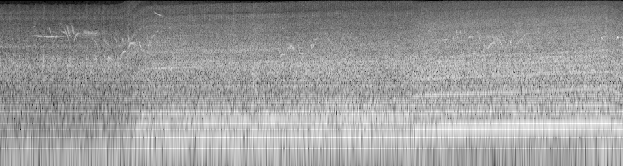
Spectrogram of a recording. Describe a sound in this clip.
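A truck engine hums steadily and rises as the truck speeds up.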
